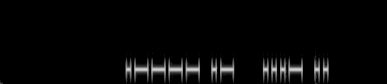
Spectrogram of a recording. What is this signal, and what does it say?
Morse code, heard as a keyed tone, about 28 wpm, 700 Hz. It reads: 1A VI
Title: Field Day Exchanges Encore - 28wpm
